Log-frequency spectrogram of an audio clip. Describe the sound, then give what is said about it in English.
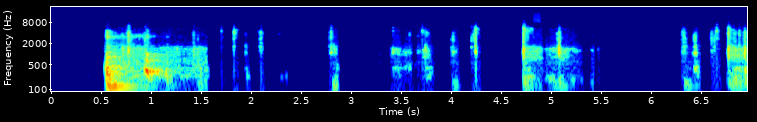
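Rapid computer keyboard typing: a dense, loud flurry of clacks at the start, then scattered bursts of sharp key clicks separated by short pauses, with no voices. “We got City of Smash and his keyboard going hard.”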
